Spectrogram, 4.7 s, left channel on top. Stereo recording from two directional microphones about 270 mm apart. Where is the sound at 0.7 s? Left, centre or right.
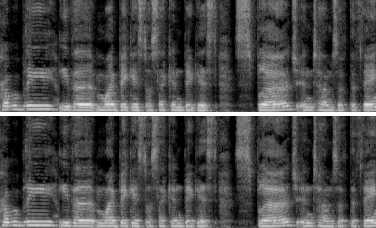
Centre.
